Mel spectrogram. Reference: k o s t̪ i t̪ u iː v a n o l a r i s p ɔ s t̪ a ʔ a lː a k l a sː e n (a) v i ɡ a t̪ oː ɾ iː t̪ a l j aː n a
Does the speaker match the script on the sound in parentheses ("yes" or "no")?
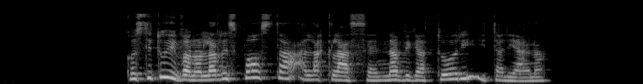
yes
